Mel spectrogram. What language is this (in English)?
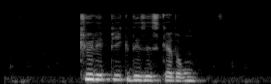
French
